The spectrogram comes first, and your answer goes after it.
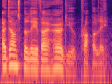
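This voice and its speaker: A man's voice: lowish voice, lively intonation, moderate pace, faint music behind, voice pushed up, natural voice. A man voicing a menacing, mock-polite military commissar in a horror story reading. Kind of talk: storybook voice acting.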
